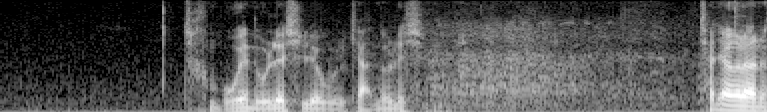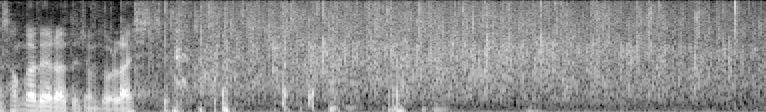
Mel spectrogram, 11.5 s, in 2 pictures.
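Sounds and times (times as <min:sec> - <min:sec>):
speech: 0:01.6 - 0:03.5, 0:05.3 - 0:07.6
laughter: 0:03.2 - 0:05.1, 0:06.9 - 0:09.9
audience clapping: 0:05.4 - 0:11.4.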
